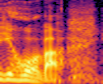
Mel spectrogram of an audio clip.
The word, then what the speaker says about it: Jehova: Så när det står På massa ställen i Bibeln så står det att Gud är JHVH och man kan uttala det Jahwe eller Jehova.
